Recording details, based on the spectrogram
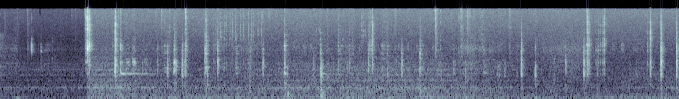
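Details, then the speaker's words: Eaton AFDD test, fan heater load: irregular sharp crackles and snaps over steady fan hum from series arcing at switch contacts; the device finally tripped after much arcing. "well it's finally tripped after not insignificant amount of effort there so would you may have heard there's quite a bit of arcing going on there"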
